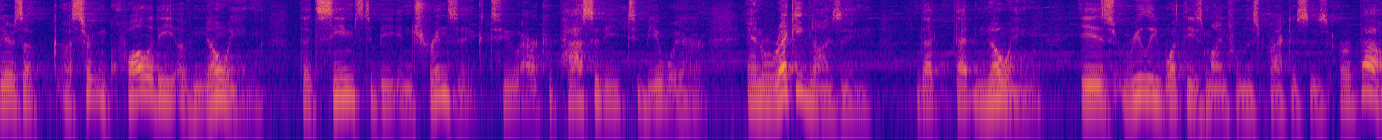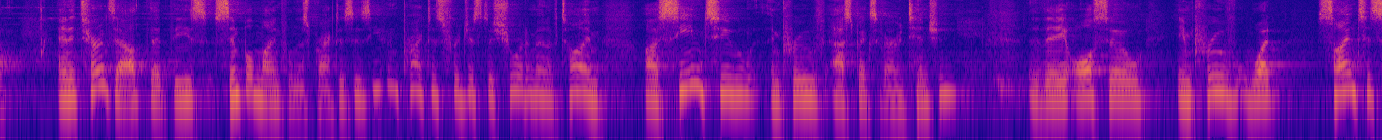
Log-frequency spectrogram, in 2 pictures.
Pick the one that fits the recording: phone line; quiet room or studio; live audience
live audience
